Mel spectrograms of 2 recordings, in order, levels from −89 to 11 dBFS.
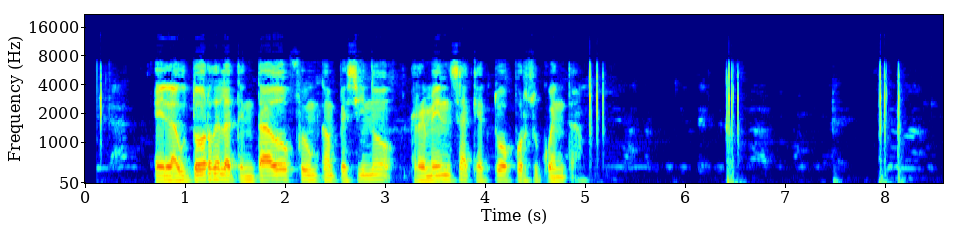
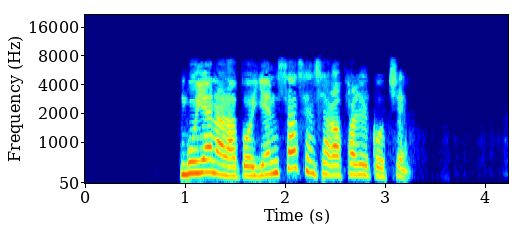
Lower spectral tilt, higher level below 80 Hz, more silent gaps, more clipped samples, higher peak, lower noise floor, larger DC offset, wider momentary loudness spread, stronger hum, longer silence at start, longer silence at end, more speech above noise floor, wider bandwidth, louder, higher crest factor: second, -4 dB/octave vs -5.5 dB/octave; first, -54 dBFS vs -64 dBFS; neither; neither; about the same, 0 dBFS vs -2 dBFS; second, -68 dBFS vs -77 dBFS; neither; first, 15 LU vs 11 LU; neither; second, 0.7 s vs 0.95 s; second, 0.55 s vs 1 s; second, 50 dB vs 61 dB; about the same, 7.6 kHz vs 7.4 kHz; second, -19 LUFS vs -16 LUFS; about the same, 20 dB vs 16 dB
